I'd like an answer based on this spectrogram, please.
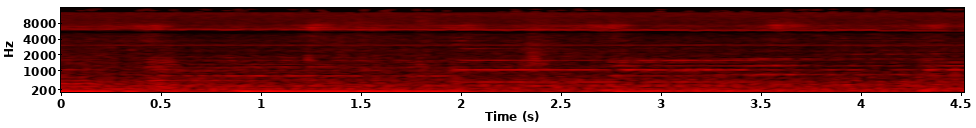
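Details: Soft background music over a low steady hum, without any barking or other animal sound.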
